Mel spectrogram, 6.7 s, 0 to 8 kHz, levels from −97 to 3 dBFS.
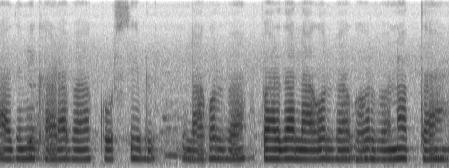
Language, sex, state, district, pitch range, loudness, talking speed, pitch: Bhojpuri, female, Uttar Pradesh, Gorakhpur, 165-175 Hz, -18 LUFS, 100 wpm, 170 Hz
